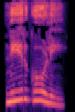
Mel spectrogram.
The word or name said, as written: ನೀರ್ಕೋಳಿ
